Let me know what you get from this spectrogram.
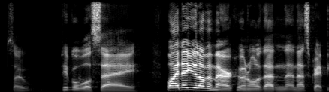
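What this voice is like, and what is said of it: British English accent. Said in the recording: “Britons who hear my accent and assume I agree with them”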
